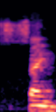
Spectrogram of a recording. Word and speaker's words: sine: It's not sin theta. It is sine theta.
